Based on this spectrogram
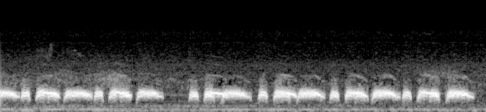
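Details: Spotted dove serving as a trapping lure, cooing in a long rhythmic run of soft low notes, short and long coos alternating with one brief gap midway.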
